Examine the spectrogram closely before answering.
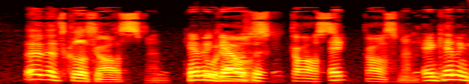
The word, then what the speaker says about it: Gausman: Gausman.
